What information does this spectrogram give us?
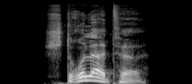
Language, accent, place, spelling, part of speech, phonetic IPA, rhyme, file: German, Germany, Berlin, strullerte, verb, [ˈʃtʁʊlɐtə], -ʊlɐtə, De-strullerte.ogg
- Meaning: inflection of strullern: 1. first/third-person singular preterite 2. first/third-person singular subjunctive II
